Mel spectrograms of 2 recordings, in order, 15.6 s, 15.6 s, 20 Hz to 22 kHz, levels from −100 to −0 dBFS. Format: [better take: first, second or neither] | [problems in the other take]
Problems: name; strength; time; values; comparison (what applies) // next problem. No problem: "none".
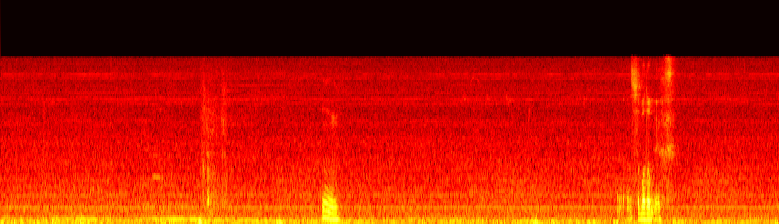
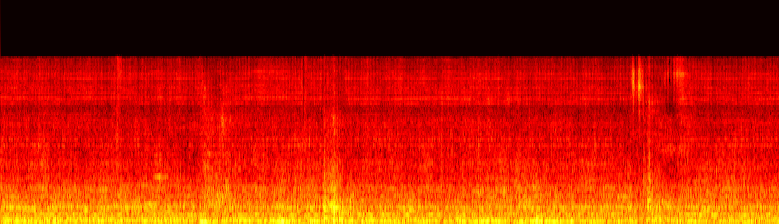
first | noise reduction (neural separator model SepFormer DNS4)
